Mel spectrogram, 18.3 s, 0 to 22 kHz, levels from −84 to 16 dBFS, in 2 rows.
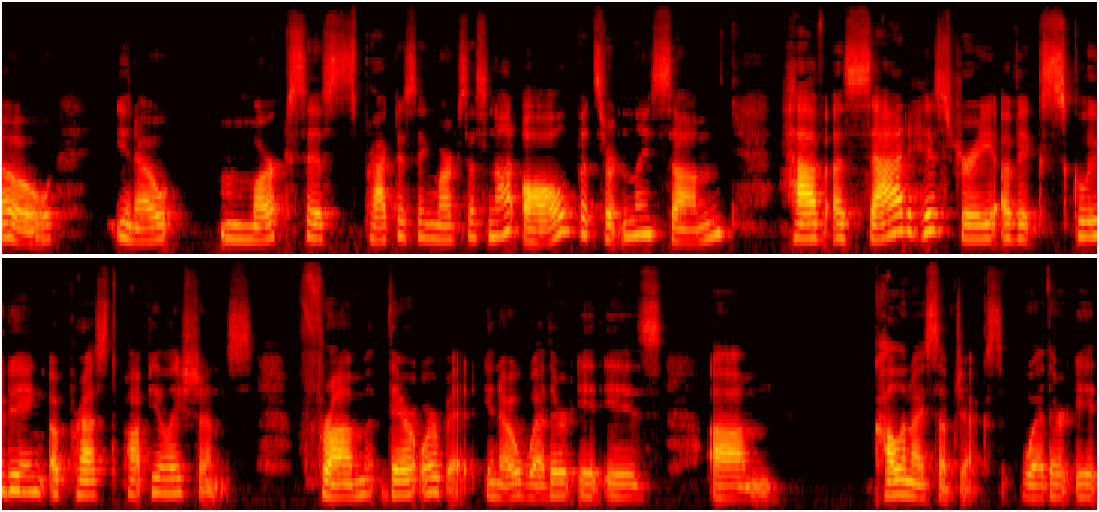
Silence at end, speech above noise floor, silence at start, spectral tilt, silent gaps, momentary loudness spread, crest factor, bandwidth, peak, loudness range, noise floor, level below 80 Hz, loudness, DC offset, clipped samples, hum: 0 s; 53 dB; 0 s; -4 dB/octave; none; 15 LU; 22 dB; 19.5 kHz; -4 dBFS; 5 LU; -80 dBFS; -76 dBFS; -27 LUFS; under 0.1%; under 0.1%; none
